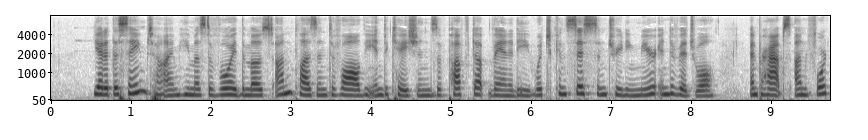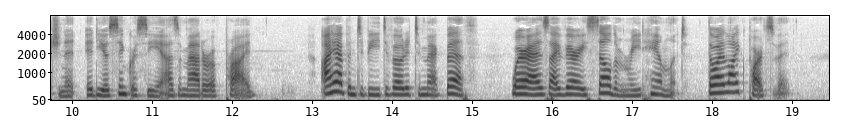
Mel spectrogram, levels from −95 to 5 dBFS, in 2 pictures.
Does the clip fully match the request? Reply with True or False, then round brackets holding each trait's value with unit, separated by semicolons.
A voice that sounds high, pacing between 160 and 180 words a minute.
True (220 Hz; 165 wpm)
